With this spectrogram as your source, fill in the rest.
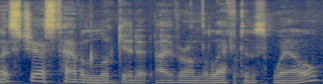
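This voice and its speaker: A man with an Australian accent speaks at a fairly slow pace in a fairly low pitch, using ordinary pitch variation. The recording is very clean, with a silent background. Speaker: AI app developer and tech YouTuber. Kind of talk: tutorial. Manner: casual, thinking aloud with fillers.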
